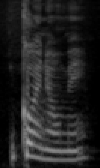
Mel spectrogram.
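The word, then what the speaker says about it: cognome: কয়নমে, এখানে কিন্তু জি আর এন এই দুটো বর্ণ মিলিয়ে উচ্চারণ হচ্ছে নিয়া। এখানে জি উজ্জ্ব থাকবে।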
